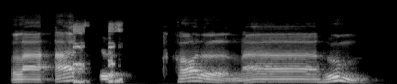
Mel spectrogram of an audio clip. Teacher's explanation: dal sukun, bacaan kolkolah, dibaca memantul, ya, ditampakkan pantulannya.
